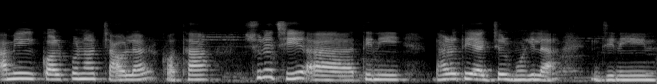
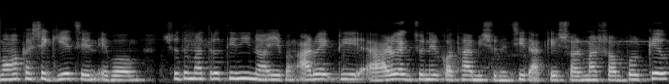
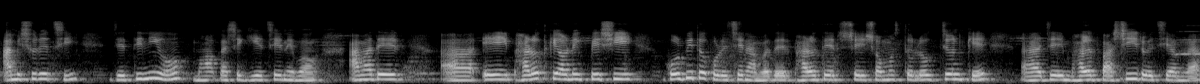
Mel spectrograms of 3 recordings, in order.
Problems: none marked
